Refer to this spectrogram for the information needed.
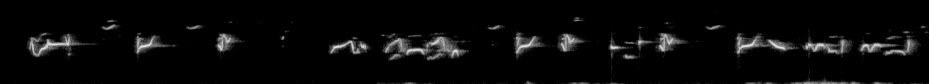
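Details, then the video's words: LeConte's thrasher singing a steady series of short, varied phrases. It mixes chirps, slurred whistles and scratchy notes with brief gaps between them, with a few thin high notes above. The background is otherwise quiet. "LeConte's Thrasher Bird Singing, Calling, Chirping - Cuitlacoche Pálido Canto"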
